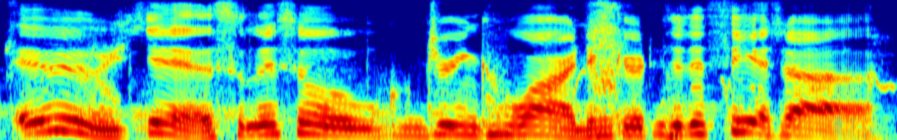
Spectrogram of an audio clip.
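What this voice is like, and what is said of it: Obnoxious posh accent. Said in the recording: “an obnoxious, posh accent”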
